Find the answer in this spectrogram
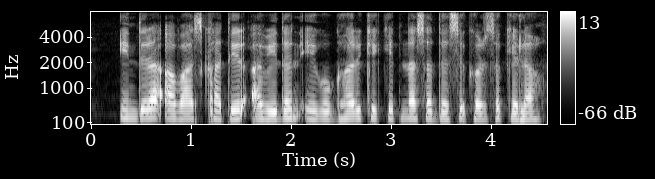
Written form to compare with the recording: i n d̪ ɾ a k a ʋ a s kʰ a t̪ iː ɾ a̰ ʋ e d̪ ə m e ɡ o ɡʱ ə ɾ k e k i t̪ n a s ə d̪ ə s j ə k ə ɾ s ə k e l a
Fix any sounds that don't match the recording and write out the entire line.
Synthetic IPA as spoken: i n d̪ ɾ a ʔ a ʋ a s kʰ a t̪ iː ɾ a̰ ʋ e d̪ ə n e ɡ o ɡʱ ə ɾ k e k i t̪ n a s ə d̪ ə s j ə k ə ɾ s ə k e l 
